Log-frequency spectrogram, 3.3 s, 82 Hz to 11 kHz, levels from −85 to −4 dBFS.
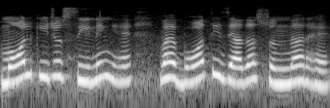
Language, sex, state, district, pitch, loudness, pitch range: Hindi, female, Jharkhand, Sahebganj, 295 Hz, -14 LUFS, 270-325 Hz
